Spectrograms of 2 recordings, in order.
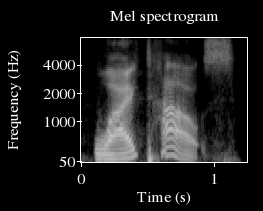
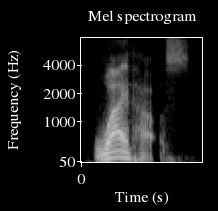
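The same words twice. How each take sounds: First: Both words carry equal stress. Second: Only the first word is stressed. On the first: "double stress" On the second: The name of one particular building.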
